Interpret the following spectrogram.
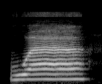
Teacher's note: Wa makhraj of waw, circling your lips and make it two counts long.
